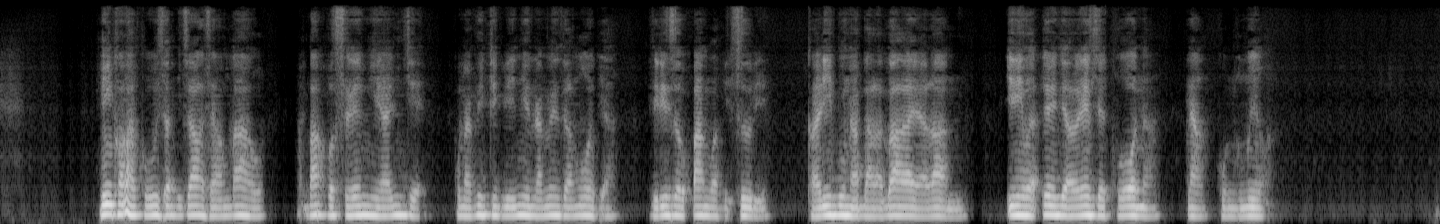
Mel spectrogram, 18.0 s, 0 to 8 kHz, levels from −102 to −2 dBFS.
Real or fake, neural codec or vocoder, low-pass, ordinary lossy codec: fake; codec, 16 kHz, 1 kbps, FunCodec, trained on Chinese and English, 50 frames a second; 7.2 kHz; AAC, 32 kbps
